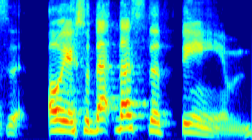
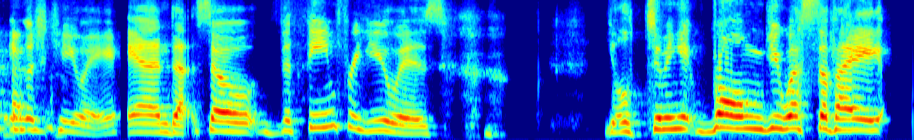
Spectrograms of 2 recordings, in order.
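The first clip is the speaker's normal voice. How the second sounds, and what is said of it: Attempted British accent, possibly poor. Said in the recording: “It was a good British accent. ... No, it wasn't”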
